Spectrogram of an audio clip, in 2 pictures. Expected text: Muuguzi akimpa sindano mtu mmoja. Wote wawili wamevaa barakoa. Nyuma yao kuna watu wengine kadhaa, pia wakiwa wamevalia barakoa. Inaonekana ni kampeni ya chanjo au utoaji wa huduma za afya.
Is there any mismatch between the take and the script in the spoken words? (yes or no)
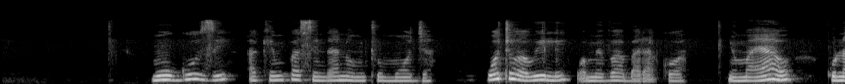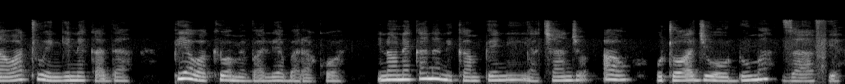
no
